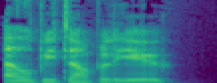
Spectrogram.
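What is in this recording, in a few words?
"lbw", British English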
